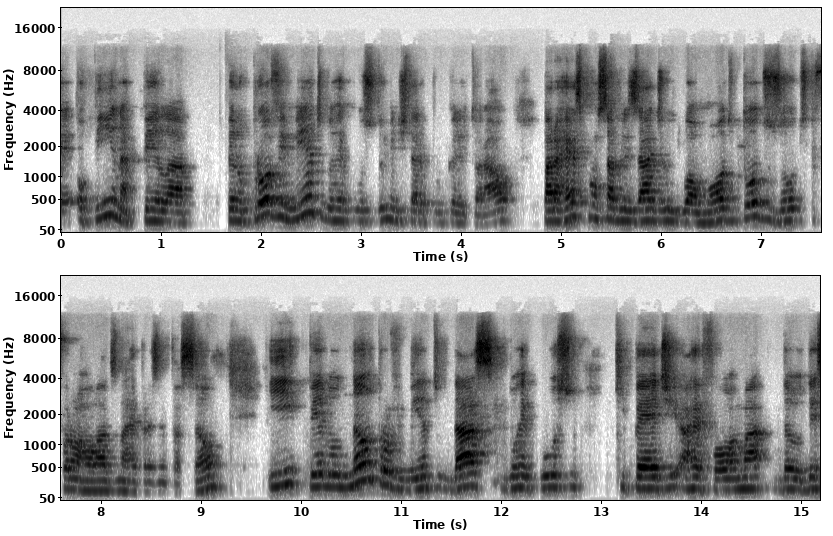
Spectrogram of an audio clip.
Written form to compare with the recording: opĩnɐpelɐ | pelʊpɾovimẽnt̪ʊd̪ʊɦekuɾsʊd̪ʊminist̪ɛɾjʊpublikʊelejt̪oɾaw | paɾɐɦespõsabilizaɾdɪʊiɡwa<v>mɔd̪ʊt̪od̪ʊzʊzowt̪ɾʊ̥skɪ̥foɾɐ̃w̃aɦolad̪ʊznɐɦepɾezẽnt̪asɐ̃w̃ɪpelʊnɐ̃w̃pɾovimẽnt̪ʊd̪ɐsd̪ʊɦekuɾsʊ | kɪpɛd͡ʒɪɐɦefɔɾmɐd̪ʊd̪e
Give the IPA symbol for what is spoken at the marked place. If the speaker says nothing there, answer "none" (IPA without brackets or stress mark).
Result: w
